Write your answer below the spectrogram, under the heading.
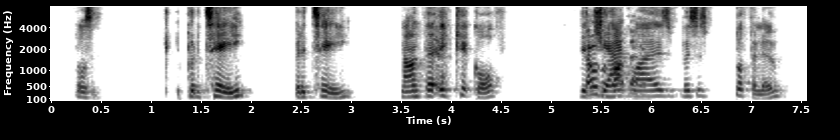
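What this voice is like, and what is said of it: Put-on London British accent. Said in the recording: “We're going back to London. Do you want to try your accent again? ... Good job. You got the Aussie out of your head there.”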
